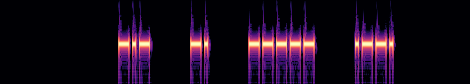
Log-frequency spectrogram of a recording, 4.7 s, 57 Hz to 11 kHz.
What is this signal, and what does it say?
Morse code, heard as a keyed tone, about 36 wpm, spaced as for 16 wpm, 700 Hz. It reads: KN0P
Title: USA Call Signs - 4 Characters - 4x Character Spacing - 35wpm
